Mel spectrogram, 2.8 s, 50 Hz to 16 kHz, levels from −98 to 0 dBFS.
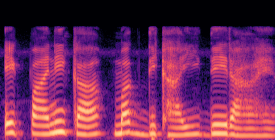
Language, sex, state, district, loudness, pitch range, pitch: Hindi, female, Himachal Pradesh, Shimla, -15 LUFS, 205-235 Hz, 220 Hz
